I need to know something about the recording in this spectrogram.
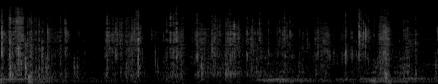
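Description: Crinkling of plastic packaging handled in the hands while rings are taken out: a run of short, irregular crackles.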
